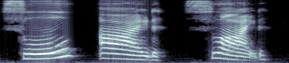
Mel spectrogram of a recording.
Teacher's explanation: the sounds are said closely together listen stove look at slide s and l are said very closely together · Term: consonant blend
